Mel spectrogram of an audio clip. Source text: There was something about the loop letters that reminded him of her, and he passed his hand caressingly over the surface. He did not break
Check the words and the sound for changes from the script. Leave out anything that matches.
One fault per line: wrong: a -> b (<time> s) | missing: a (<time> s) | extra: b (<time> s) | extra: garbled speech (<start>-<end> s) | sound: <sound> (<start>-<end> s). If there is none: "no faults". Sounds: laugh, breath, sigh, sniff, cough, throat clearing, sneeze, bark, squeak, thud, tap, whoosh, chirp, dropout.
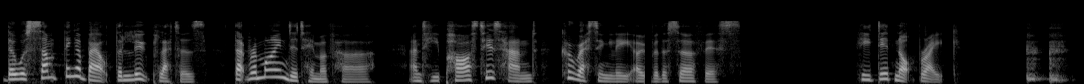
sound: dropout (6.4-6.5 s)
sound: throat clearing (10.3-10.8 s)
